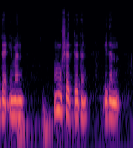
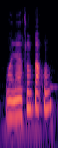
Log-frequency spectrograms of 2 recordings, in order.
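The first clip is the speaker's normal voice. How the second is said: ordinary delivery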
